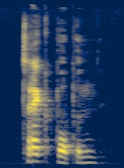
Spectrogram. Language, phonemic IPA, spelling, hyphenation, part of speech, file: Dutch, /ˈtrɛkpɔpə(n)/, trekpoppen, trek‧pop‧pen, noun, Nl-trekpoppen.ogg
- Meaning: plural of trekpop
